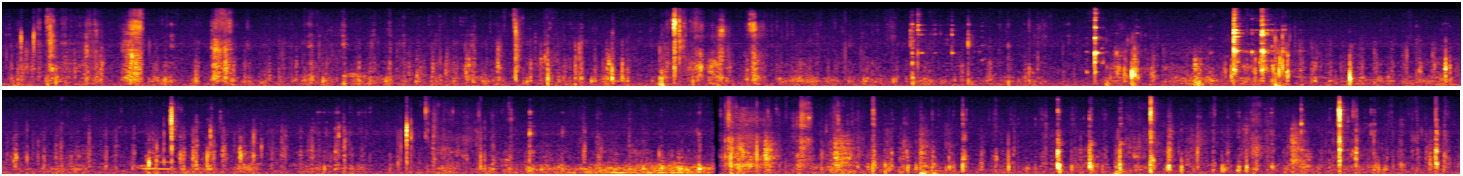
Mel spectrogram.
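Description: Close-miked eating sounds of a person chewing and biting crusty bread: irregular crisp crunches and clicks with softer chewing between them.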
